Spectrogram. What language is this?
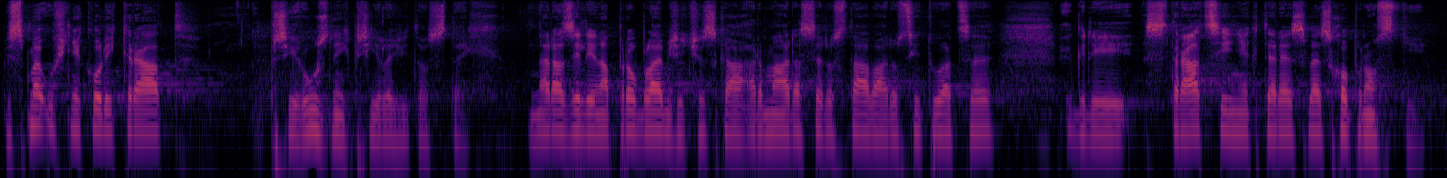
Czech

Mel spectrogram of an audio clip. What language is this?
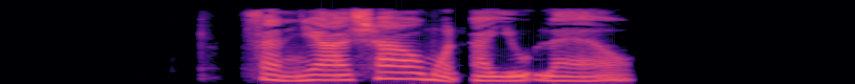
Thai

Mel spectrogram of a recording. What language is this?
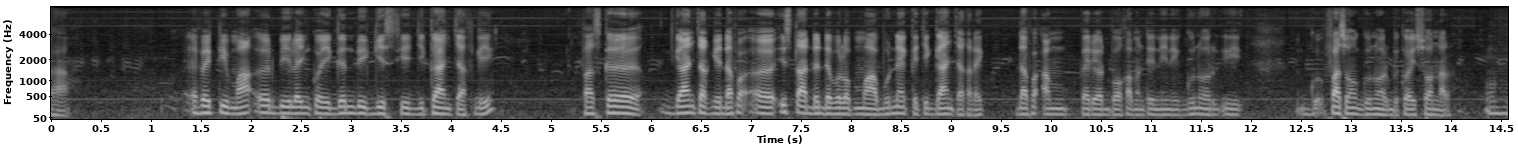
Wolof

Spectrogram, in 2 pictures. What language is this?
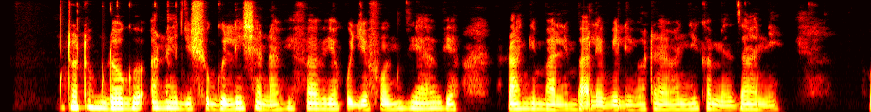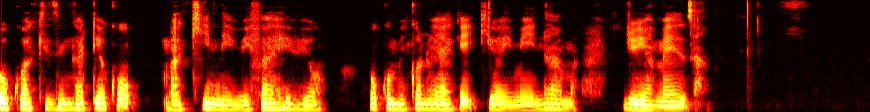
Swahili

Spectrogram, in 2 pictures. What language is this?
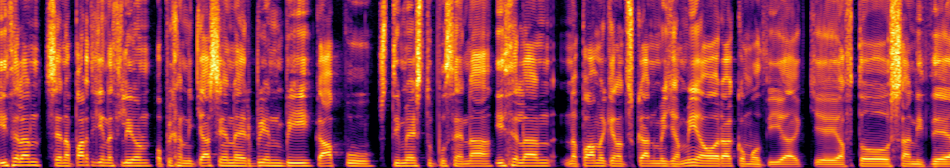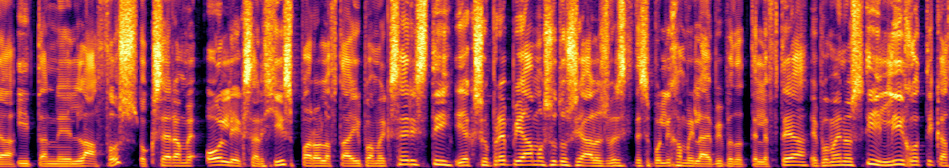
Greek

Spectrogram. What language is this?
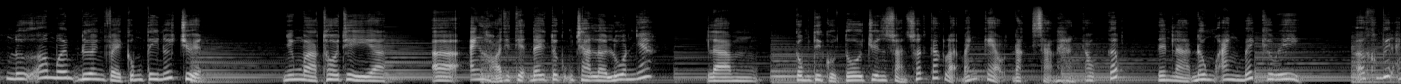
Vietnamese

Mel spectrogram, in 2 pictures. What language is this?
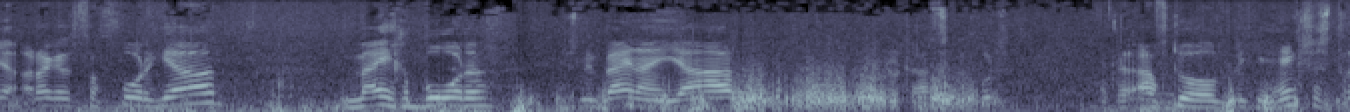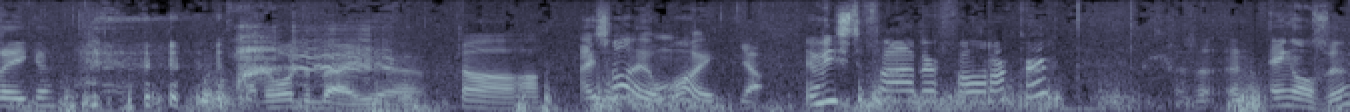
Dutch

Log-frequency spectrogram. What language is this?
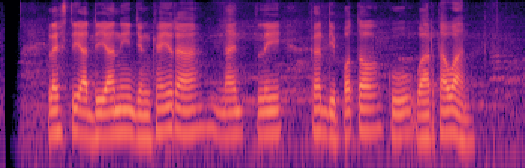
Sundanese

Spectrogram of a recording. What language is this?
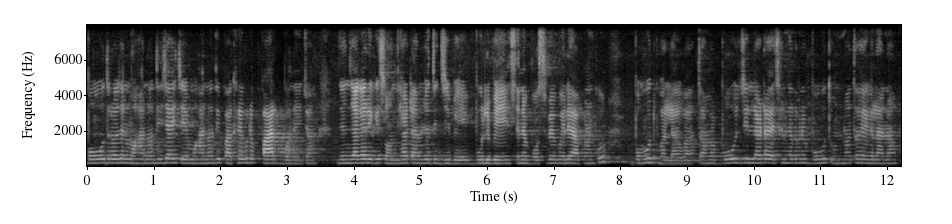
Odia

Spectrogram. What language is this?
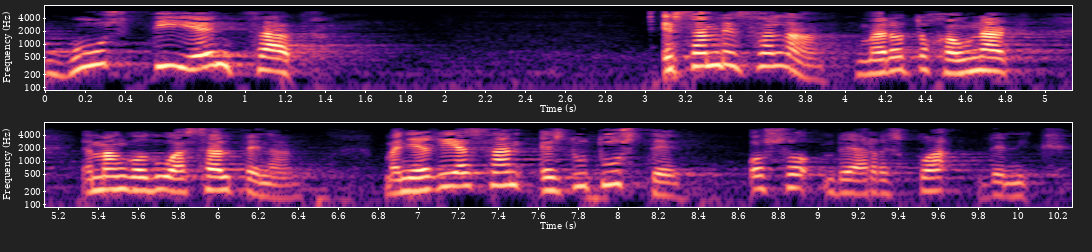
Basque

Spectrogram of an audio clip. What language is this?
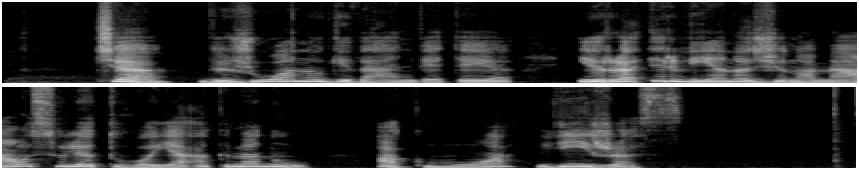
Lithuanian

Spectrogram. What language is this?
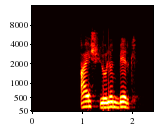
Uzbek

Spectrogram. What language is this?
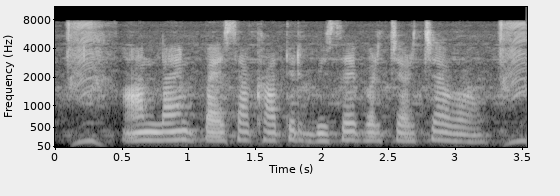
Bhojpuri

